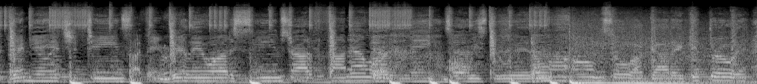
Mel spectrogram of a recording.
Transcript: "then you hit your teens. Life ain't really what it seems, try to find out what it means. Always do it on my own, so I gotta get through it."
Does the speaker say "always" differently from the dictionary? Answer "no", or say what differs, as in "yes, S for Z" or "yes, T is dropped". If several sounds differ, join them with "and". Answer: no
